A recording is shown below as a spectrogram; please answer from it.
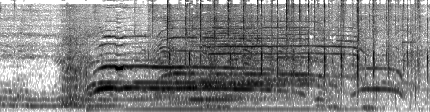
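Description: A singer performs live into a microphone over backing music, with the crowd cheering. A long, high held note runs from about a second in to about five seconds, over a steady bass line and a crisp beat.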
